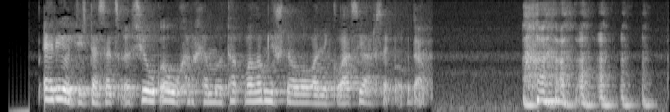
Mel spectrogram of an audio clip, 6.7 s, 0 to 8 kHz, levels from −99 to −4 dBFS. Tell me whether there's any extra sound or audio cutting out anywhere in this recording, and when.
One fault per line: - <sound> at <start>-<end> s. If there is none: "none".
- laugh at 5.2-6.6 s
